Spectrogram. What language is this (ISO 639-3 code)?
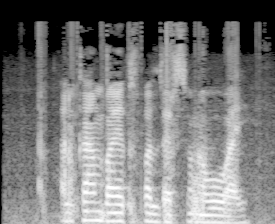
eng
